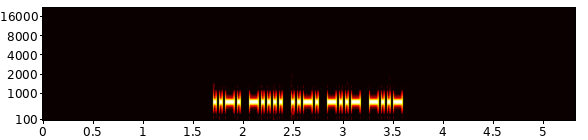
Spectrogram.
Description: Morse code, heard as a keyed tone, about 40 wpm, 700 Hz. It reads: F6FXX
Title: DXCC-100 Call Signs - 5 Characters - Repeated 3x - 40wpm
